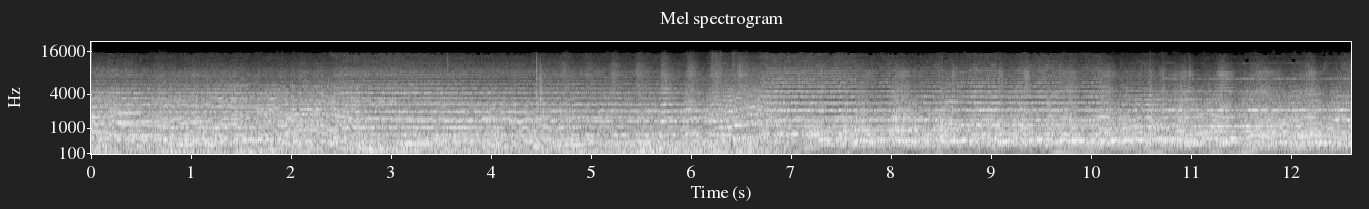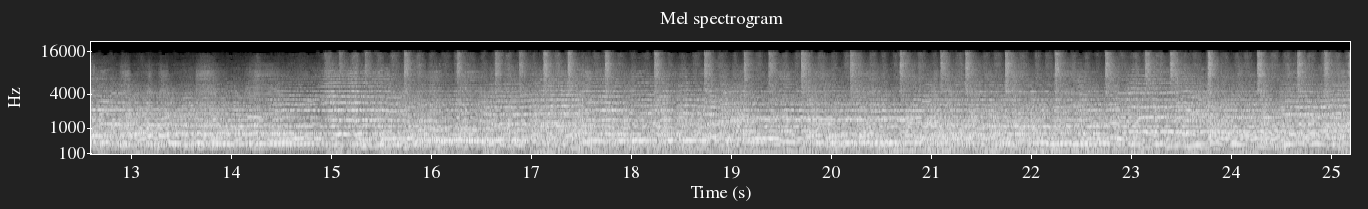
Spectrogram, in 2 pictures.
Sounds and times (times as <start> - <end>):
Classical music: 0.0 - 25.1
Orchestra: 0.0 - 25.1.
